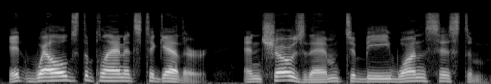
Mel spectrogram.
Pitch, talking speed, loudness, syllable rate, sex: 140 Hz, 145 wpm, -17 LUFS, 3.9 syllables/s, male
